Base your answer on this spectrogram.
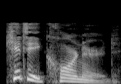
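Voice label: "kitty-cornered", British English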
